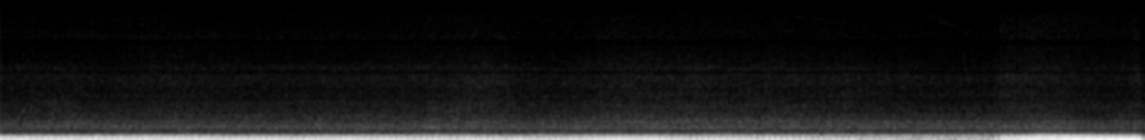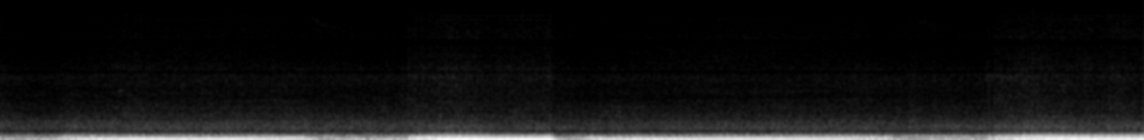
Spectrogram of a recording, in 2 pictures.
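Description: Cummins ISX engine of a fully loaded International ProStar dump truck running under load, heard from inside the cab. The engine note is steady at first. From about eleven seconds in, its loudness and pitch step up and down several times, with short dips in between.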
